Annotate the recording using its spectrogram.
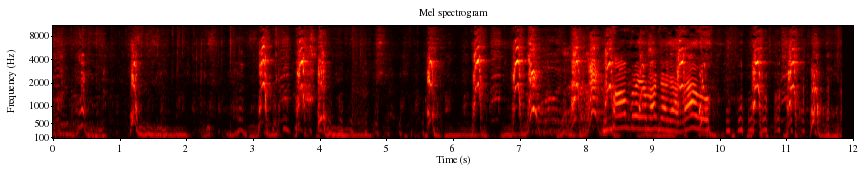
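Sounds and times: dogs yipping and whining: 0.0s - 4.7s, 5.4s - 11.8s.

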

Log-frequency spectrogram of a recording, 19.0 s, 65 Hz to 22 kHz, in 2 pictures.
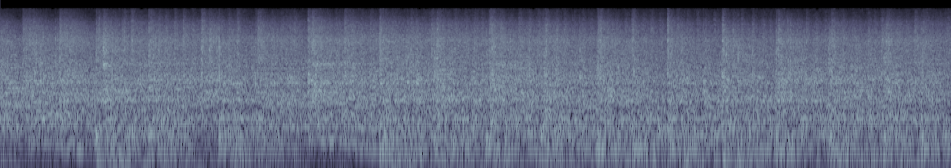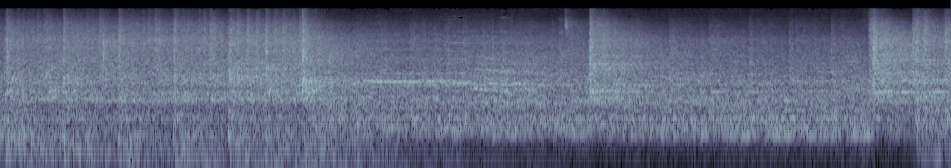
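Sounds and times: drumline playing percussion cadence: 0.0s - 19.0s.

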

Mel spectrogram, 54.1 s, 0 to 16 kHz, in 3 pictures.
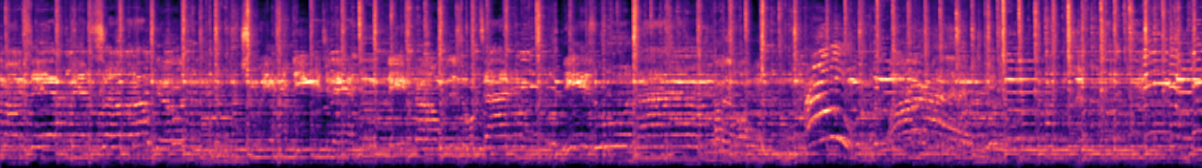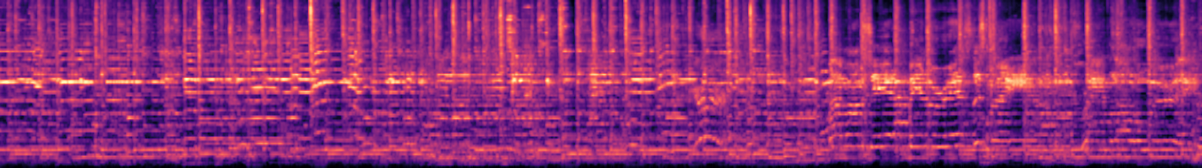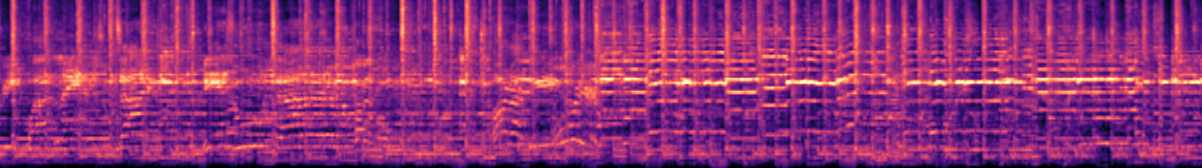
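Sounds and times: fiddle: 0.0s - 54.0s
plucked upright bass: 0.0s - 54.0s
strummed acoustic guitar: 0.0s - 54.0s.

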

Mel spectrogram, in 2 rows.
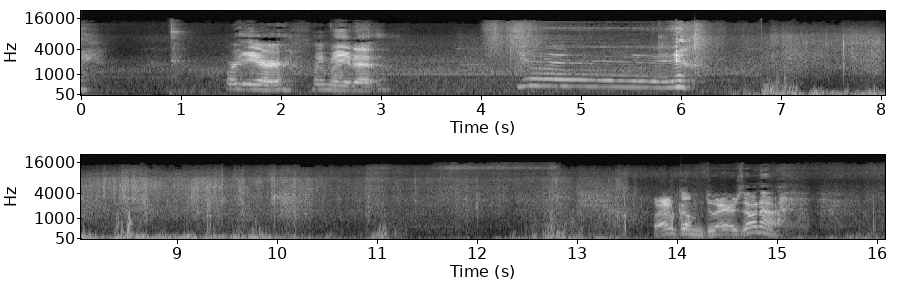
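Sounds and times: wind buffeting microphone: 6.4s - 14.6s, 15.3s - 16.0s.

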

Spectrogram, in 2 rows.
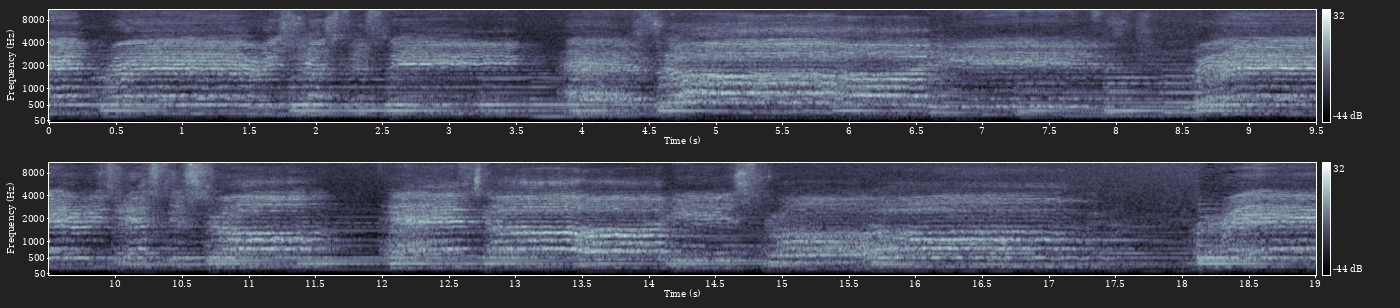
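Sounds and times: mixed choir singing gospel song: 0.0s - 19.0s.

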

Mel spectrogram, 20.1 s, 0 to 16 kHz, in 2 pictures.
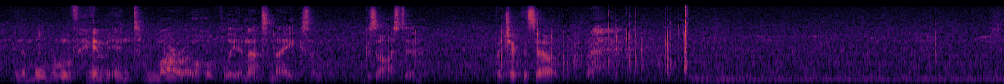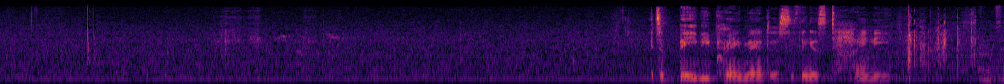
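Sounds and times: low mechanical hum: 0.0s - 20.0s
lower second tone: 6.9s - 12.0s.

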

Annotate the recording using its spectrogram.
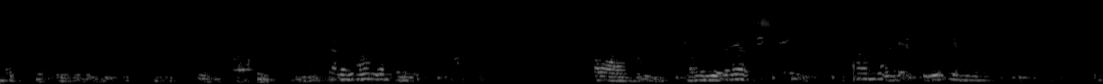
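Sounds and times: person speaking softly: 0.0s - 4.8s.

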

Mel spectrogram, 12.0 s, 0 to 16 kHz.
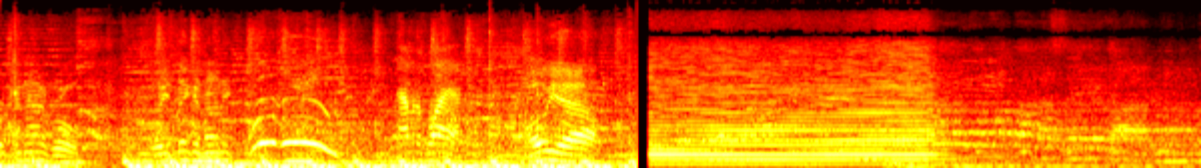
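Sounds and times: deep ship horn blast: 6.5s - 10.0s.

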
